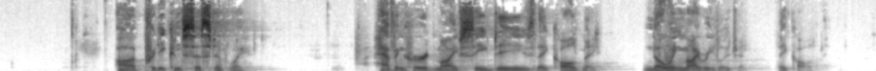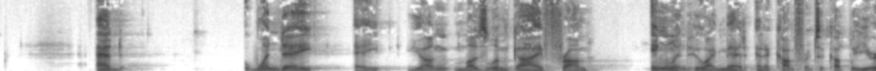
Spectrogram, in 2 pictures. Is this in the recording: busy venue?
no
